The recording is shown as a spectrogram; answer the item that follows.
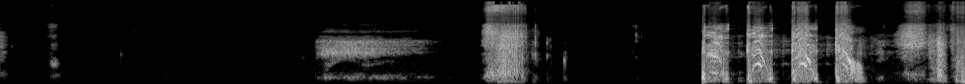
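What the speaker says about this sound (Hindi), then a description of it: "सॉरी, माफी चाहूंगा, कुछ खांसी हल्की सी।" A man gives a light cough and clears his throat between pauses, followed by a few rapid rough bursts, close and moderately loud with no other sound around.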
